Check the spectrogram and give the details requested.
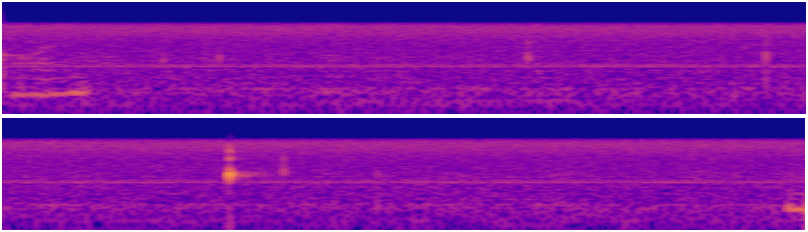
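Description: A single sharp, abrupt hiccup sound stands out against steady low room hum.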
